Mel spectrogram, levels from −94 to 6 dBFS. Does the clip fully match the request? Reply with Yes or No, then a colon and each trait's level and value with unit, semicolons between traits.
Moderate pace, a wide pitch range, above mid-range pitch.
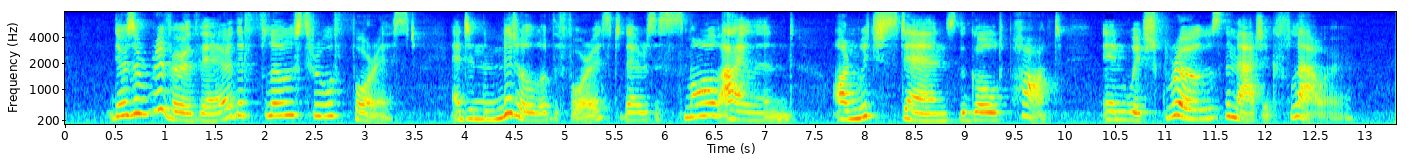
Yes: average, 150 wpm; wide, 7.8 semitones; high, 230 Hz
